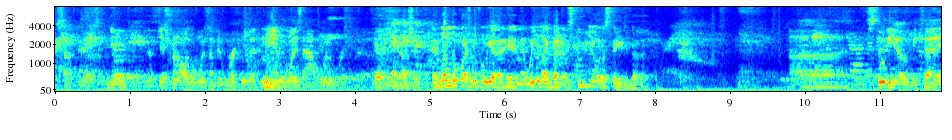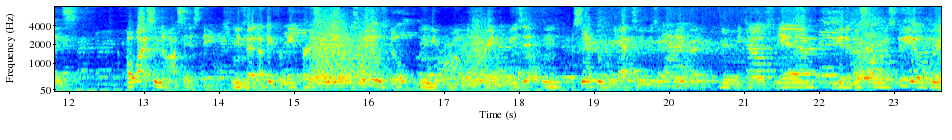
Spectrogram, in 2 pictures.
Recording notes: live at the Hood Media NYC’s Media Day Mayhem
